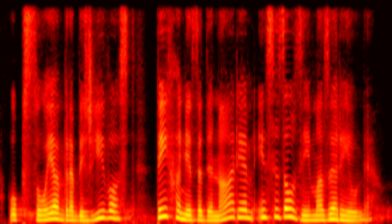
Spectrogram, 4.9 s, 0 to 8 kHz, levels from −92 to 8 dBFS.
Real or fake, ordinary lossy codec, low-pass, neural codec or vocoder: fake; none; none; codec, 16 kHz, 1 kbps, FunCodec, trained on LibriTTS, 50 frames a second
